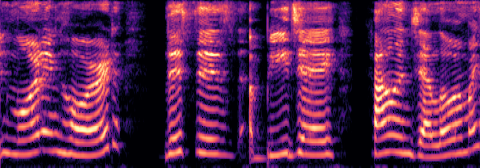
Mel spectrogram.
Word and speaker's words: Colangelo: hoard this is bj kalanjello am i saying your last name correctly you're close you get it sort of the way that my substitute teachers would pronounce it but it's colangelo calangelo i you know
